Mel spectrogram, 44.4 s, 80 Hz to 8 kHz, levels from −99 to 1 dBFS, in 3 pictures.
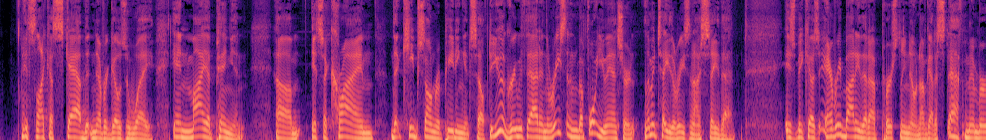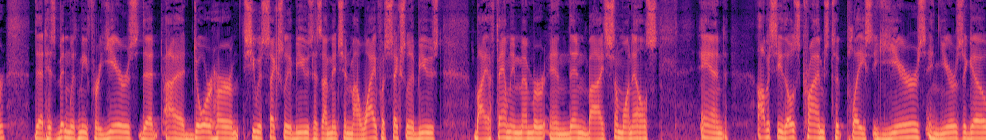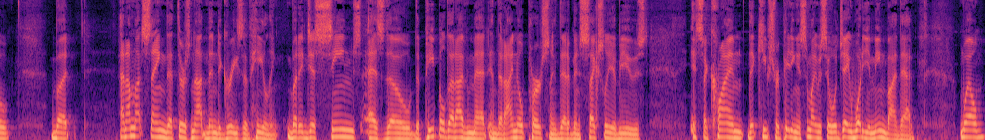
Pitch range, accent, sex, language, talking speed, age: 115-140 Hz, American, male, English, 195 wpm, 50-69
